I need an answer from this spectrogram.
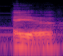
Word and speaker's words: Ea: When the vibration of vocal folds was still required to convey our thoughts and intention, Aya, I believe, was the pronunciation used when referring to our people.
